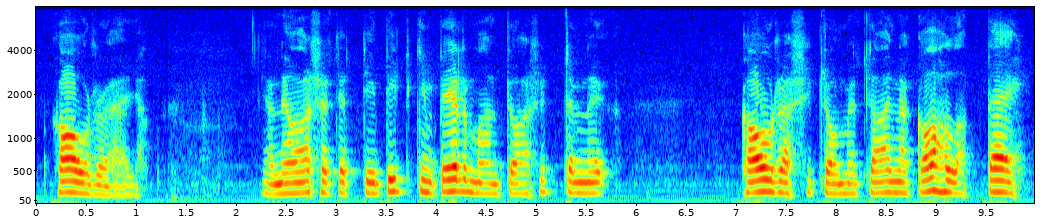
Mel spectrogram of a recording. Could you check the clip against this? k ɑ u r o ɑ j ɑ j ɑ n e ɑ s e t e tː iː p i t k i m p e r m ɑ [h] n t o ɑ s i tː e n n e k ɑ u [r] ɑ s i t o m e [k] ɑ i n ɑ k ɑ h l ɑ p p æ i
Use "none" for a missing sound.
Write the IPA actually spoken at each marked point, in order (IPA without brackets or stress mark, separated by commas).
none, r, t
